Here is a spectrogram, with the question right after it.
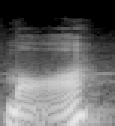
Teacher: the Thai word for doctor is more so that's more with like a rising tone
